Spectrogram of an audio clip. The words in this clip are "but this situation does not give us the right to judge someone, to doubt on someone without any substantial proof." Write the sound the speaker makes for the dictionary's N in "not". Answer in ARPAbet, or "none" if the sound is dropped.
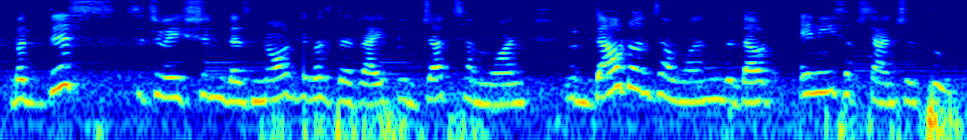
N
